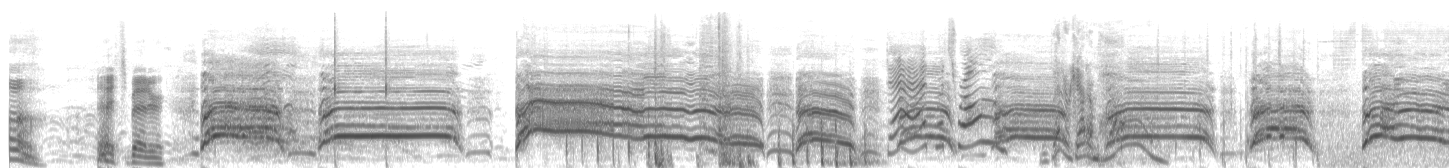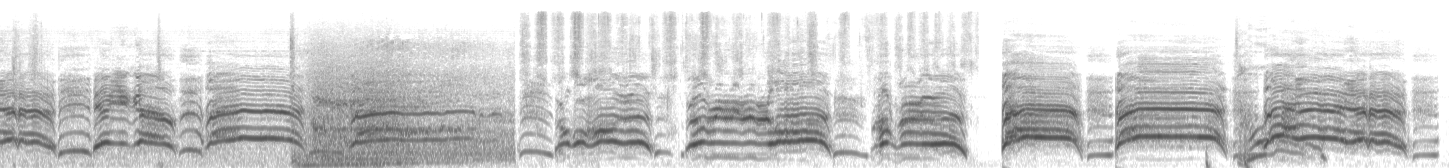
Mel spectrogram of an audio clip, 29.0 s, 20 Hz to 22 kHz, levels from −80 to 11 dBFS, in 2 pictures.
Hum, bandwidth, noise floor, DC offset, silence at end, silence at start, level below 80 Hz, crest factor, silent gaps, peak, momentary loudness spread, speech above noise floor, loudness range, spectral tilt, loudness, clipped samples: none; 16.5 kHz; -54 dBFS; under 0.1%; 0.1 s; 0.1 s; -60 dBFS; 16 dB; none; -6 dBFS; 10 LU; 28 dB; 3 LU; -3.5 dB/octave; -22 LUFS; under 0.1%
